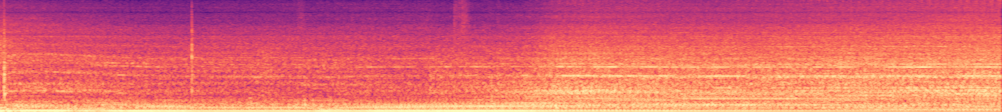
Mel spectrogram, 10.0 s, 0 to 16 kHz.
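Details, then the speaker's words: 2005 Saab 9-2X Aero turbo petrol, running again after a no-start probably from an empty tank and air in the fuel lines; hood off, coolant not yet bled. Even, steady, low idle rumble with no knocks or misses; normal idle. "All right, guys. Well, we got it running. We got it all put back together."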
